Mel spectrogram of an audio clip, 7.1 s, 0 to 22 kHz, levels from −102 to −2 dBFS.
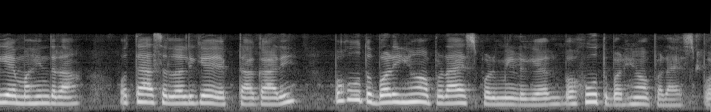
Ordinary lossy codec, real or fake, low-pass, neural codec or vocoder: none; real; 7.2 kHz; none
